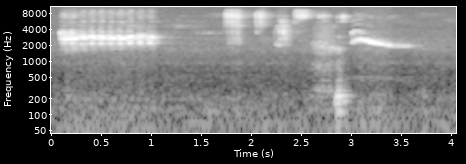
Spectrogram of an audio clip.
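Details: Song Thrush song from Britain: a fast buzzy rattling phrase, then several varied high whistled and chirping notes, a brief low sound, and a descending slurred whistle, each phrase distinct, in a quiet background.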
